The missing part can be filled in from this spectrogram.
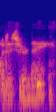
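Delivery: breathy, barely voiced, soft hushed whisper. Leaning down to the ship as a character and asking it: whispering. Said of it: "whispers to the ship".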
